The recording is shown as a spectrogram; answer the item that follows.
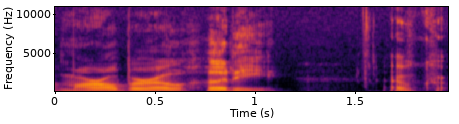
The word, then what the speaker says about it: Marlborough: definitely a marble marlborough how do you say that name marlborough it's marlborough i also saw uh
